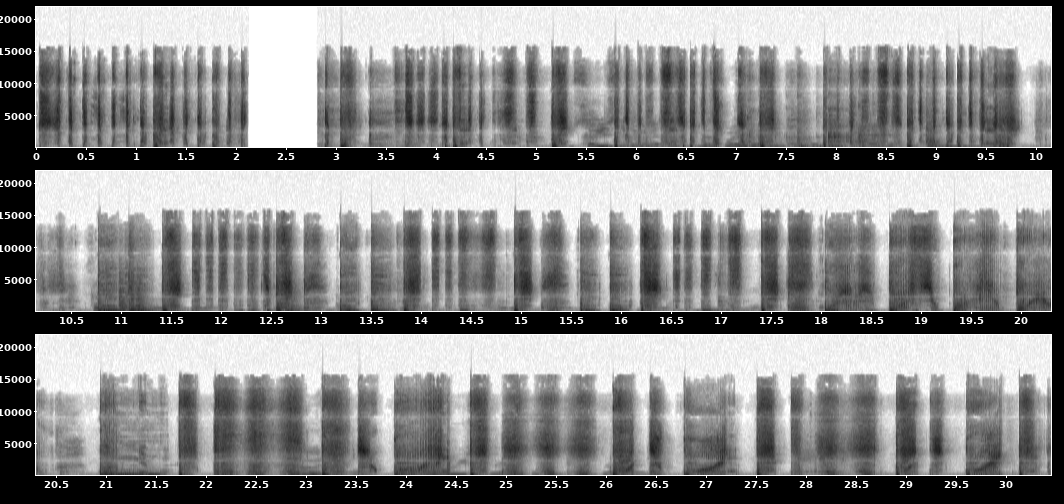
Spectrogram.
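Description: A man beatboxing in a long continuous flow: rapid mouth-made drum hits, pops and hisses with some voiced sounds between them. It breaks off for about half a second just after two seconds in.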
